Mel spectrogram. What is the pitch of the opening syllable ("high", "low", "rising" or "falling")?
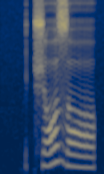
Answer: rising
